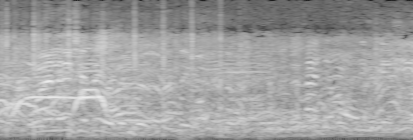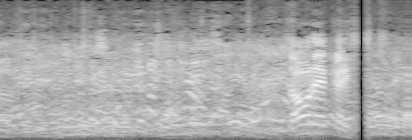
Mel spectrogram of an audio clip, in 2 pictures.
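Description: Large crowd of spectators chattering, many voices overlapping at once. A burst of louder voices and laughter rises about seven seconds in, and the sound cuts out for an instant just after.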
